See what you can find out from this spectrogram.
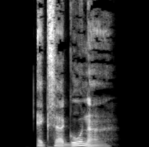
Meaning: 1. comparative degree of exergon 2. inflection of exergon: strong/mixed nominative masculine singular 3. inflection of exergon: strong genitive/dative feminine singular
- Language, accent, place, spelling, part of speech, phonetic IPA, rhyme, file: German, Germany, Berlin, exergoner, adjective, [ɛksɛʁˈɡoːnɐ], -oːnɐ, De-exergoner.ogg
